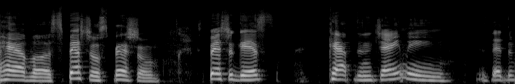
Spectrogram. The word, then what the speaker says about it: Channing: This is the Shanny Jackme show, and I have a special guest, Captain Channing. Is that the right way to say it? Yeah, it's that Channing, but yeah, Channing.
